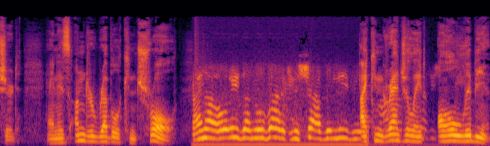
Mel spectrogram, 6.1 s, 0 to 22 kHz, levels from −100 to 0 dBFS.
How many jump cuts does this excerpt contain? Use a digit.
1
